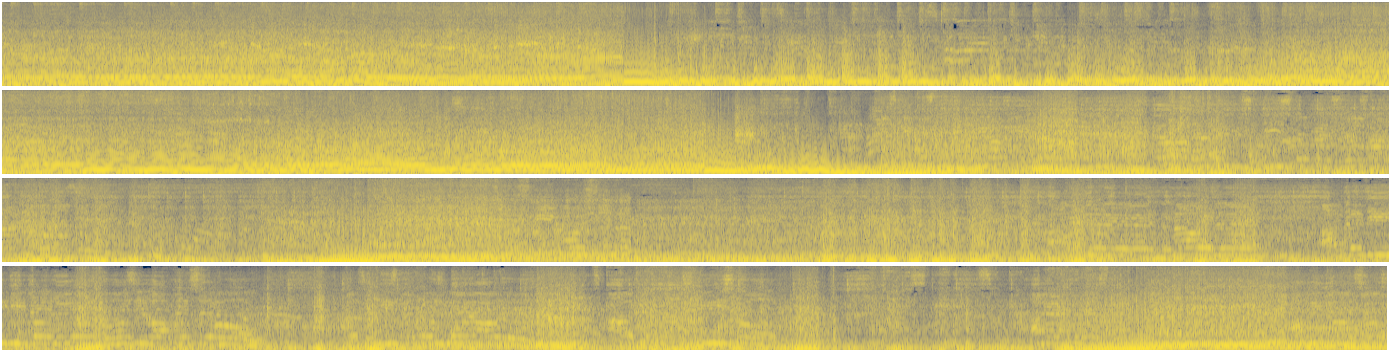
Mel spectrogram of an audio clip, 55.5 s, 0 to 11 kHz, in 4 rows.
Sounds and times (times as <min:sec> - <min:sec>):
Car: 0:00.0 - 0:55.4
Music: 0:00.0 - 0:55.4
Truck: 0:00.0 - 0:55.4
Speech: 0:08.9 - 0:12.3, 0:22.2 - 0:30.2, 0:32.9 - 0:34.1, 0:38.1 - 0:49.6, 0:50.5 - 0:52.8, 0:54.4 - 0:55.4.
